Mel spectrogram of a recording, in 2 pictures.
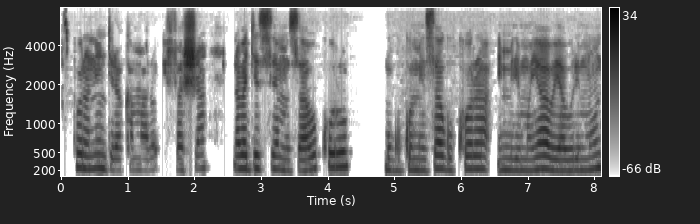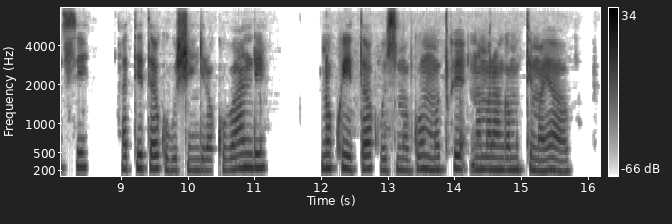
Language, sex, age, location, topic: Kinyarwanda, female, 18-24, Huye, health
